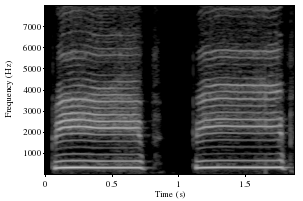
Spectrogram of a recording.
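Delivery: high mock electronic beeps; number station beeps. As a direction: imitate a number station's tones. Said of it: "like one of those number stations".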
